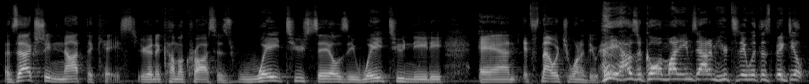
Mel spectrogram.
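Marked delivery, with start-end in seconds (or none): 6.0-8.1 much higher, pushy salesman energy; overly high energy. Shown as a demonstration. Sales trainer showing the wrong too-high way, hyped. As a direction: overdo the eager salesy pitch. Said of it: "you gotta go high energy the whole time".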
